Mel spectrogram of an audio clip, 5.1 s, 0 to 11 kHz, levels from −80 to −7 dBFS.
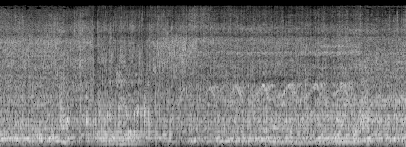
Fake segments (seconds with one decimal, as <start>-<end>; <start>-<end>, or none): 1.1-4.2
